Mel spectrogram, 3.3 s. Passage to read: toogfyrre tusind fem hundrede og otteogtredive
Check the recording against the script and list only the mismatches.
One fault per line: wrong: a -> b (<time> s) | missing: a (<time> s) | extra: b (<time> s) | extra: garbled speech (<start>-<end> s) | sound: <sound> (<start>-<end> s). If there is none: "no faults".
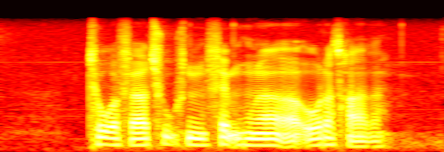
no faults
